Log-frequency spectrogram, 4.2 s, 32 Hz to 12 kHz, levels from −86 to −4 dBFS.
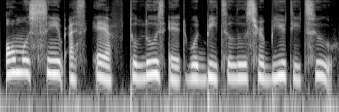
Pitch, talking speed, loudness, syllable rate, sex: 205 Hz, 210 wpm, -17 LUFS, 4.5 syllables/s, female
